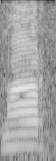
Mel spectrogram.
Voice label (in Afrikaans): "maart", Afrikaans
